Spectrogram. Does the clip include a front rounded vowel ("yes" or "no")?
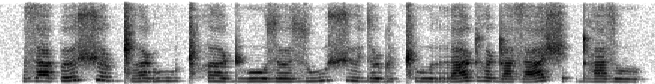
yes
